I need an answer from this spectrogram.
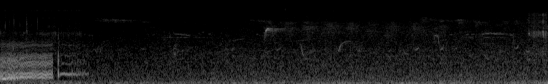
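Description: Faint outdoor background with a few short, scattered bird chirps. A louder scratchy rustle dies away in the first half second.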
